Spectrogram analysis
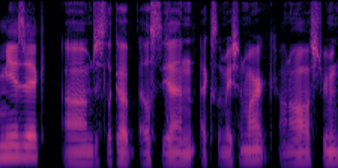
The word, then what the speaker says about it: Elsian: my teachers would pronounce it wrong my classmates pronounce it wrong they say alysian you know and I was just like okay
